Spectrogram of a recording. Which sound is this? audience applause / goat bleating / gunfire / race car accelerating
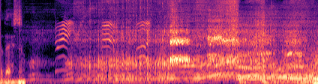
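race car accelerating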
